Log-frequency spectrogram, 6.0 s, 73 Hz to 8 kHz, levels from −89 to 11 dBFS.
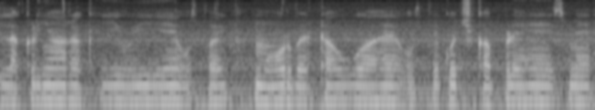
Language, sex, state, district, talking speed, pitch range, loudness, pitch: Hindi, male, Chhattisgarh, Bilaspur, 190 wpm, 105-110 Hz, -21 LUFS, 105 Hz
